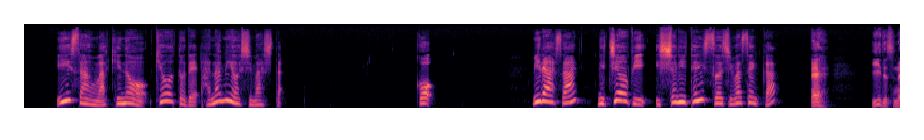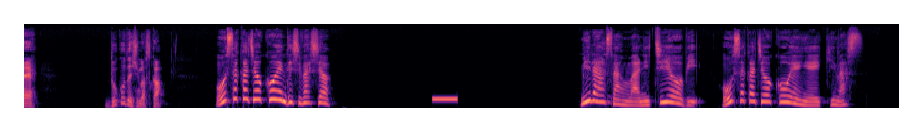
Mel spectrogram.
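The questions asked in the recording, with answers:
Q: ミラーさんは日曜日大阪城公園へ行きます。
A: ○(正しい)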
